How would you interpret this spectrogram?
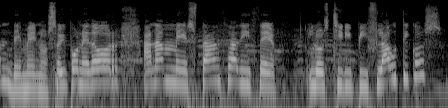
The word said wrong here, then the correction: Chiripitifláuticos: ¿lo he dicho bien? – Eso es difícil de decir. – ¿Chiripitifláuticos? – Sí, algo por ahí, sí.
